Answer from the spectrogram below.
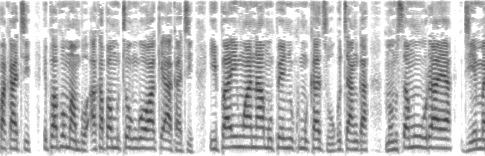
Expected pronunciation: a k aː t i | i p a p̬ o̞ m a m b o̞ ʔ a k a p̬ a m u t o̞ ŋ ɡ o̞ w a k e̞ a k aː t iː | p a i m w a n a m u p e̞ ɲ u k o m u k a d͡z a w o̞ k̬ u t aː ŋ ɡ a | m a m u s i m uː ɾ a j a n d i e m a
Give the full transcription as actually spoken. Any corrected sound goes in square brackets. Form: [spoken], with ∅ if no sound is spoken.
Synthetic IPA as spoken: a k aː t i | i p a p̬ o̞ m a m b o̞ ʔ a k a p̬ a m u t o̞ ŋ ɡ o̞ w a k e̞ a k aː t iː | p a i m w a n a m u p e̞ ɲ u k [u] m u k a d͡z [i] w o̞ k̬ u t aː ŋ ɡ a | m a m u s [a] m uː ɾ a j a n d i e m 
